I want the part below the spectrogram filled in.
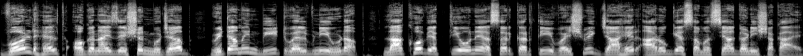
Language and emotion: Gujarati, neutral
